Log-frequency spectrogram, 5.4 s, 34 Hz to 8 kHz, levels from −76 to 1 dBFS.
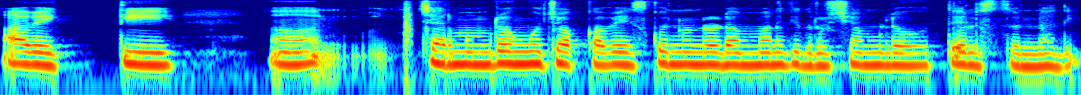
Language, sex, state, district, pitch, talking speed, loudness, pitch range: Telugu, female, Andhra Pradesh, Krishna, 195 Hz, 110 wpm, -15 LUFS, 190-200 Hz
